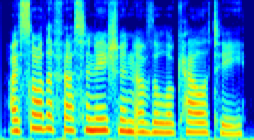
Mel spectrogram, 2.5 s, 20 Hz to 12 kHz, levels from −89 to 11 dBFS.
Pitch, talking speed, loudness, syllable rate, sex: 245 Hz, 165 wpm, -14 LUFS, 5.7 syllables/s, female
